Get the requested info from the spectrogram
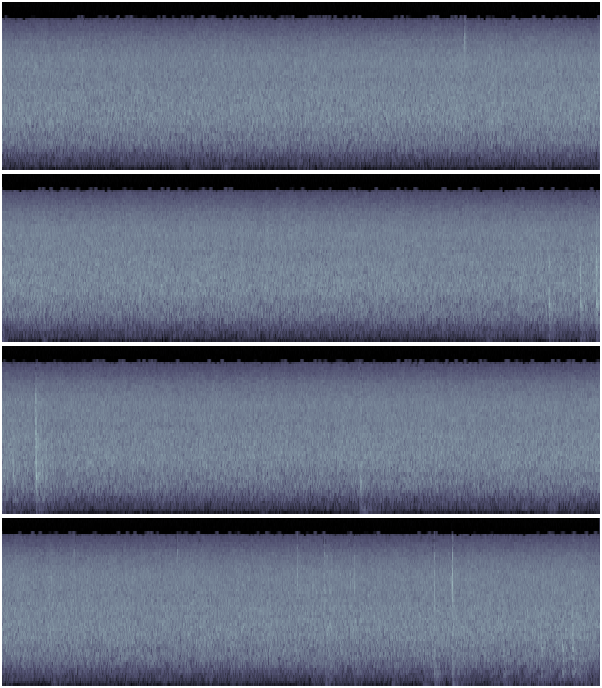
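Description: Steady rain falling, an even dense hiss. A few small clicks from a screwdriver at the microwave's keypad circuit-board panel come about halfway through, once more shortly after, and again near the end.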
